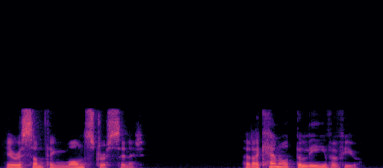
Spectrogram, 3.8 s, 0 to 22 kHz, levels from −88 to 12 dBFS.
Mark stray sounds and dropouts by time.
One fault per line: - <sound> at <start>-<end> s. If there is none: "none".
none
